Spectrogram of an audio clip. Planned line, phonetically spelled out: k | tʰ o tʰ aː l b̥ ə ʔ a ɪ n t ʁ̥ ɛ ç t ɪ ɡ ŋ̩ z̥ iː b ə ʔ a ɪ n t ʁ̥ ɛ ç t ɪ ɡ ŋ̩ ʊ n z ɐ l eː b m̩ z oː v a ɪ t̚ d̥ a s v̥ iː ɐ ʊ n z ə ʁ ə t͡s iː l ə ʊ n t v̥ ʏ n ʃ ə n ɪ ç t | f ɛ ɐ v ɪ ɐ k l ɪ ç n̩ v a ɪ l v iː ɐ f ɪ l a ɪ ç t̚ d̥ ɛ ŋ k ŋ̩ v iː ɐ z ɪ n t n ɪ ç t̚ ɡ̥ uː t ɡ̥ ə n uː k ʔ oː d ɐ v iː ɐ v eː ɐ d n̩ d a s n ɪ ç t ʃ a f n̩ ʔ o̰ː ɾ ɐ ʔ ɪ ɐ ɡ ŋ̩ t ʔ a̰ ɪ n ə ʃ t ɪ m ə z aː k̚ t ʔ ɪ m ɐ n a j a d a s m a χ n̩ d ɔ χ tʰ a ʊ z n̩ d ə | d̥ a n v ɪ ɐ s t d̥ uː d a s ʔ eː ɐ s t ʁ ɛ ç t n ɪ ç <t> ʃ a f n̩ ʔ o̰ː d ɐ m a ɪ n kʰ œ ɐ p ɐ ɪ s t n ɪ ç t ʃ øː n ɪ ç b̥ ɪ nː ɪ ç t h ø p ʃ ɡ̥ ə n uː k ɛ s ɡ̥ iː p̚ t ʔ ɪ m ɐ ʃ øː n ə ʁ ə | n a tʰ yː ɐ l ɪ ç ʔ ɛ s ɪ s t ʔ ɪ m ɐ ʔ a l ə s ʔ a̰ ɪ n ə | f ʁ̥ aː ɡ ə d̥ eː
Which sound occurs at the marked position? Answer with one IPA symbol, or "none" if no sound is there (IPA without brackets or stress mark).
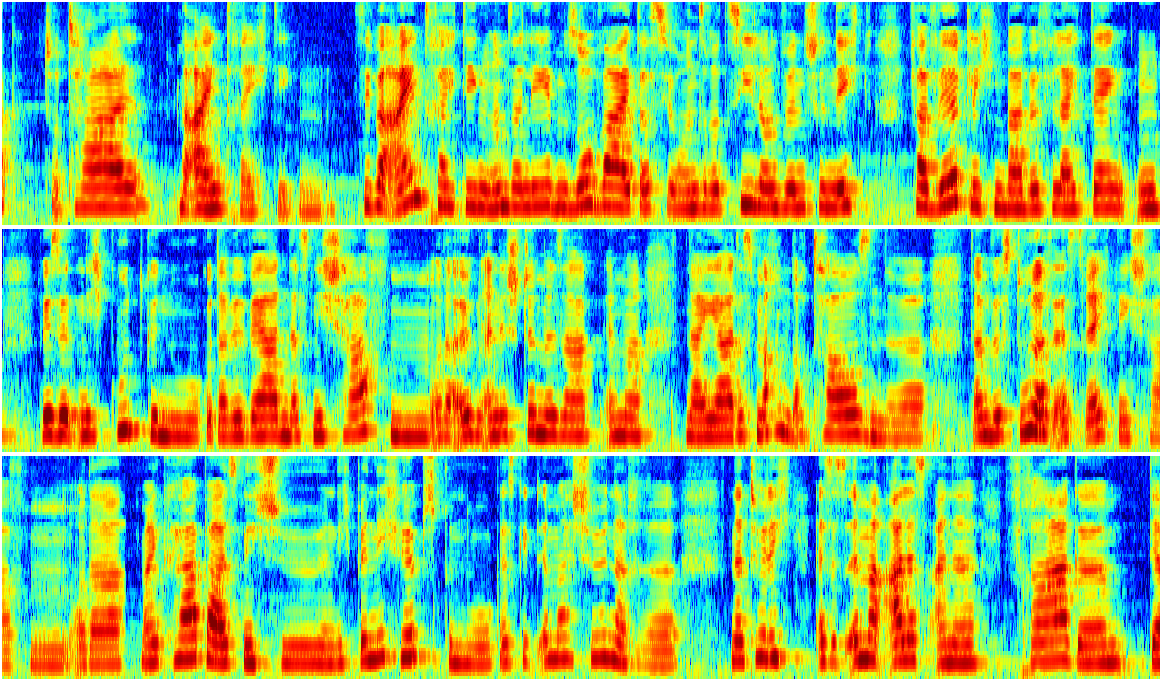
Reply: t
